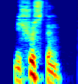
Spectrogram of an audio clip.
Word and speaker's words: Mishustin: It does seem that there are maneuvers being made by people like Mikhail Mishustin, I don't know if I pronounced his name right. Mishustin. Mishustin. Thank you.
